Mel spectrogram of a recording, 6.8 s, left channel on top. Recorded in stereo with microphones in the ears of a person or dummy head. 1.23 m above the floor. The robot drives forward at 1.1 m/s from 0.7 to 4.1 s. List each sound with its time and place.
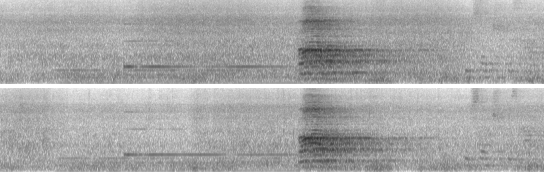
1.5 s a clink: 40° left (ahead or behind), 0.5 m; by 3.5 s 10° left (ahead or behind), 2.5 m
3.7 s a scream: 65° left (ahead or behind), 2.5 m; by 4.2 s 55° left (ahead or behind), 2.5 m
5.8 s a woman speaking: 20° right (ahead or behind), 0.6 m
